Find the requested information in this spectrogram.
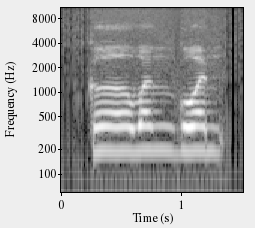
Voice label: "gun", Chinese; phonetics; bpmf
